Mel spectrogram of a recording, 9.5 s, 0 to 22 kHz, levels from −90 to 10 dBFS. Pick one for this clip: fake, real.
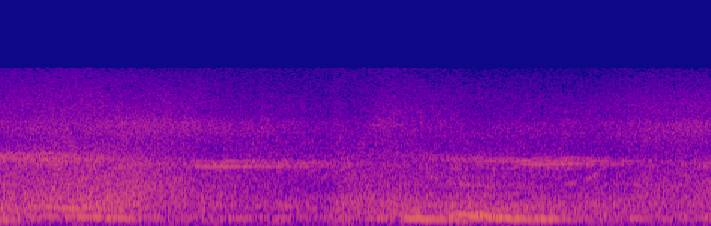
real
